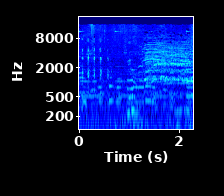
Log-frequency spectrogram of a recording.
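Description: A shaky, rapidly trilling call, like a horse's whinny, fading out within the first second, over steady background music.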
